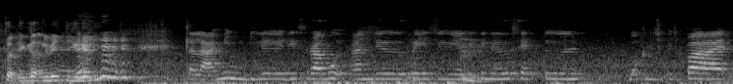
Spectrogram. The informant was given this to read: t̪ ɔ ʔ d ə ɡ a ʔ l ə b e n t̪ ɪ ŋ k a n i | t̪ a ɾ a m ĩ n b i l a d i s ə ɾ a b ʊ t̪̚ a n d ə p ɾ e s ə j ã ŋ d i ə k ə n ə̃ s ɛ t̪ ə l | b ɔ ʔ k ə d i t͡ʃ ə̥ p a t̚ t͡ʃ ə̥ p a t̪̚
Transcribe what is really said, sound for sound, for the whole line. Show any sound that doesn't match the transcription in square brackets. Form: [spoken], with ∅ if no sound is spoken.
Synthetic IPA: t̪ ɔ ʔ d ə ɡ a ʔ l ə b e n t̪ [i] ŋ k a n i | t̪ a [l] a m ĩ n b i l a d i s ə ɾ a b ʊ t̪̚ a n d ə p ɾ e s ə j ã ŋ d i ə k ə n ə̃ s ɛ t̪ ə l | b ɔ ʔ k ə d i t͡ʃ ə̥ p a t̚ t͡ʃ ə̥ p a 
